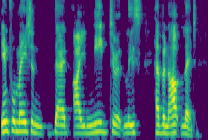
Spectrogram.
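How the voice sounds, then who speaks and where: A man with a non-native accent talks in a high pitch with ordinary pitch variation. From Zimbabwe. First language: not English. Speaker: digital marketing strategist. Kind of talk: podcast interview.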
